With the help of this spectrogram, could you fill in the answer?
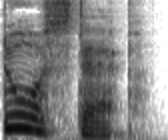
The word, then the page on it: doorstep: British English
